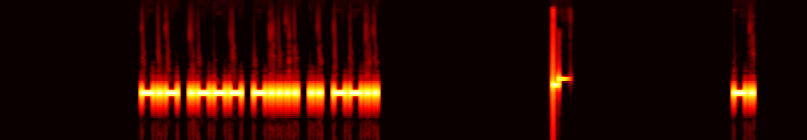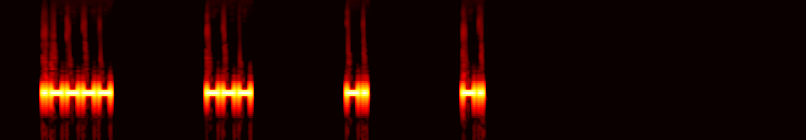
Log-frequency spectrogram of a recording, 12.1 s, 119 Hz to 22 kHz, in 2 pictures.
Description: Morse code, heard as a keyed tone, about 40 wpm, spaced as for 17 wpm, 700 Hz. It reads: KJ6IZ N1ONN
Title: USA Call Signs - 5 Characters - 8x Character Spacing - 40wpm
